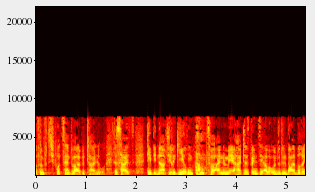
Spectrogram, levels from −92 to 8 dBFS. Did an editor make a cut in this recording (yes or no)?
yes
